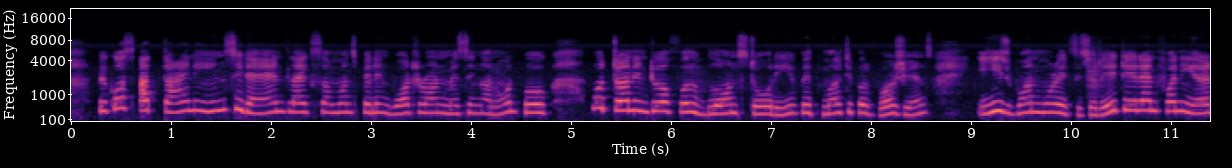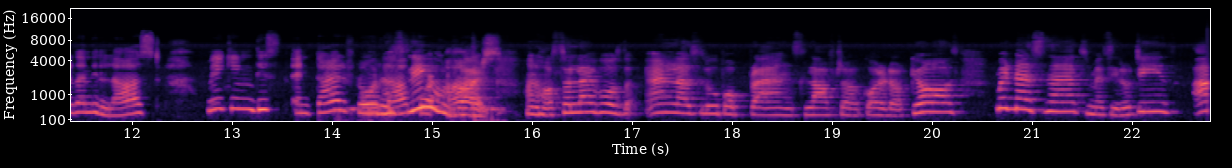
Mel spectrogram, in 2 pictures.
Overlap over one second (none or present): present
